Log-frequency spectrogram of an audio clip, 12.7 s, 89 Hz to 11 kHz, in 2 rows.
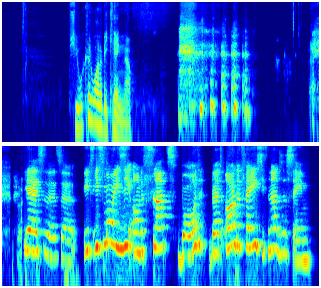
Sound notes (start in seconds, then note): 3.6 chuckles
